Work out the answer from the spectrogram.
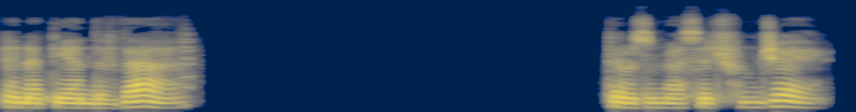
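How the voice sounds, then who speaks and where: A woman's voice: low voice, steady tone, normal speed, warm tone, no echo, lightly acted. A woman playing a wry, watchful sorcerer who narrates a horror audio diary in a confiding, matter-of-fact way.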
